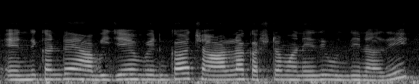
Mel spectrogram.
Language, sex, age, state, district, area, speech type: Telugu, female, 18-30, Andhra Pradesh, Srikakulam, urban, spontaneous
